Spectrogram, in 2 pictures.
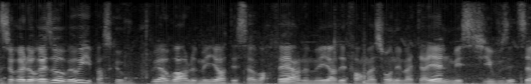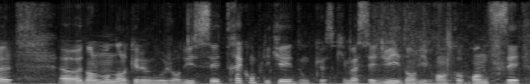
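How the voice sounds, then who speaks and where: A man's fairly high-pitched, normal speaking voice at a fairly quick pace, with fairly even intonation. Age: young. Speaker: freelance videographer. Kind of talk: interview. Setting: outdoors.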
